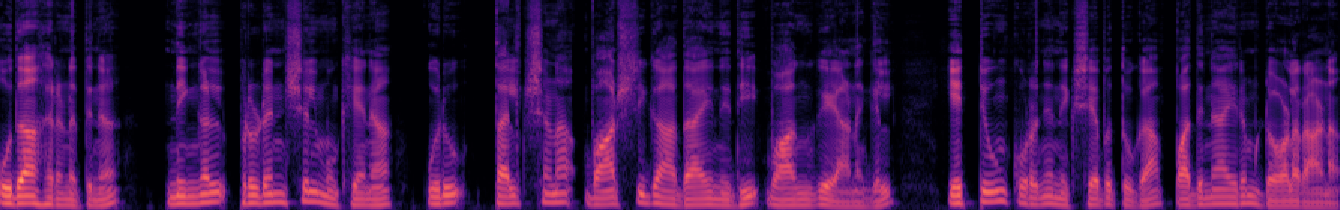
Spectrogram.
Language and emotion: Malayalam, neutral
